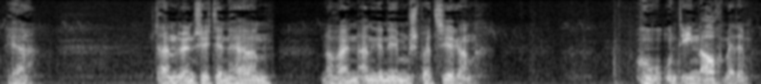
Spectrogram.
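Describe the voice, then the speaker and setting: An actor playing an amiable, deferential gardener in a 1960s German radio play, talking in an unhurried, folksy way. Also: male voice, on the low side, fairly bright tone. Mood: amiable, marvelling. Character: amiable, plain-spoken gardener proud of his tomatoes.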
